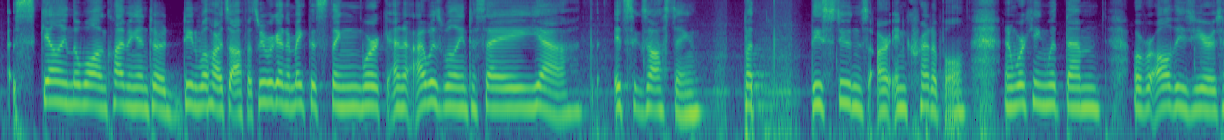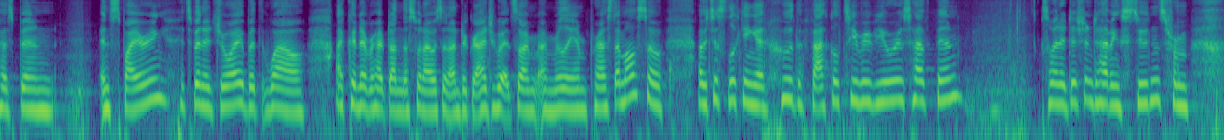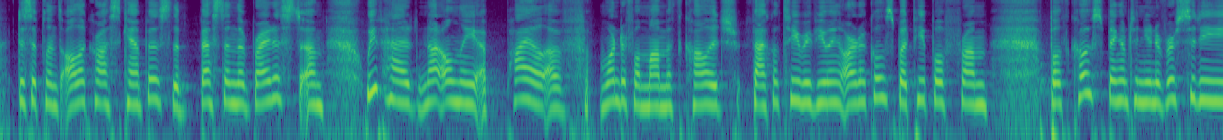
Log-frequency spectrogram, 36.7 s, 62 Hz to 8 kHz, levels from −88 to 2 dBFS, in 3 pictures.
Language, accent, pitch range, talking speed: English, American, 190-230 Hz, 185 wpm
